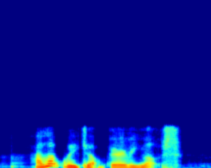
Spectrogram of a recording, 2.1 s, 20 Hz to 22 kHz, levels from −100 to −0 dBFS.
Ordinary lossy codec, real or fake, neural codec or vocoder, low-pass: Opus, 64 kbps; fake; codec, 16 kHz in and 24 kHz out, 0.4 kbps, LongCat-Audio-Codec, four codebook decoder; 5.4 kHz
